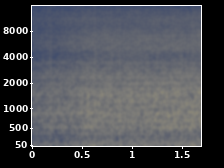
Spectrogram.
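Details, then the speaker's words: 1985 Jeep CJ7, 4.2L 258, new throttle body fuel injection kit, started after removing the ALDL jumper: steady, fast, even hissy idle at about 1200 rpm on the timing-light tach. It sits high until the throttle stop is adjusted to 725–750 rpm. "I'm going to have Charlie start it up now and you notice that it didn't rev up real high it is running high right"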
